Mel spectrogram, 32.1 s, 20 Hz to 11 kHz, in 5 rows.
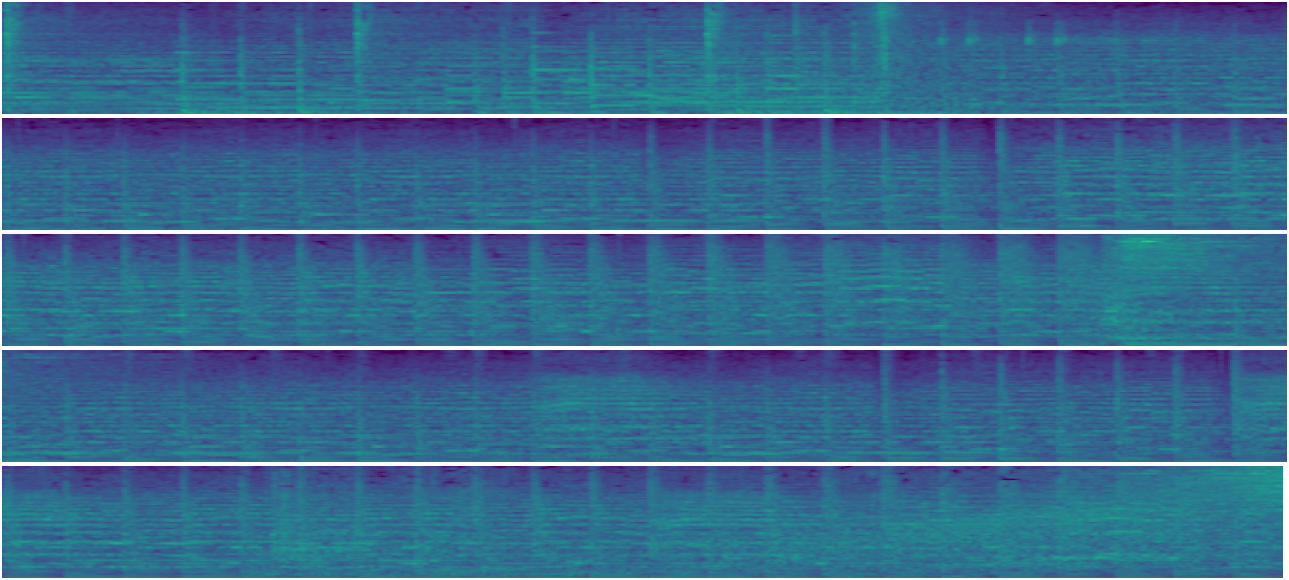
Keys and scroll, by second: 4.8 f, 11.4 shift+F2, 11.8 Escape, 15.9 F3, 17.7 shift+F2, 18.8 F3.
